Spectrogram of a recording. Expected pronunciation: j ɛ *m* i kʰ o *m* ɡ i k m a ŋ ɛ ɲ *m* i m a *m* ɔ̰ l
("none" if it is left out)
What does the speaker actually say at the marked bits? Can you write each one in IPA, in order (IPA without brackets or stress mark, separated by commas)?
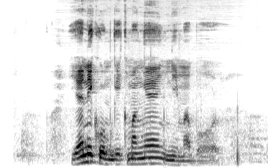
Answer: n, m, n, b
